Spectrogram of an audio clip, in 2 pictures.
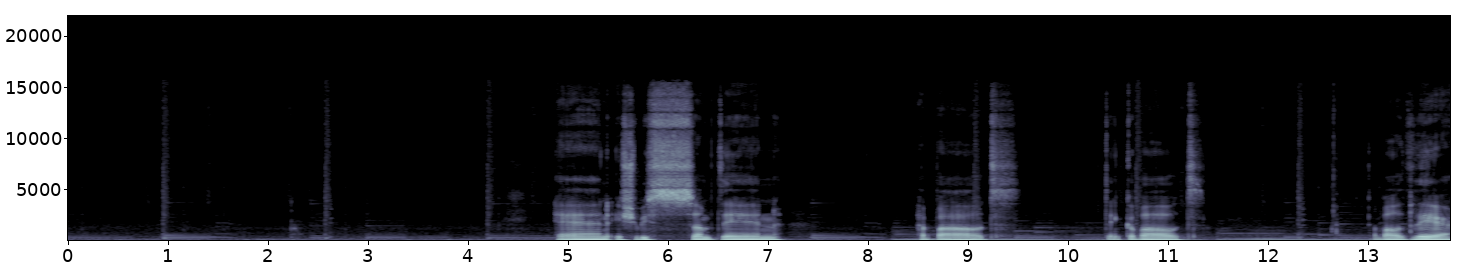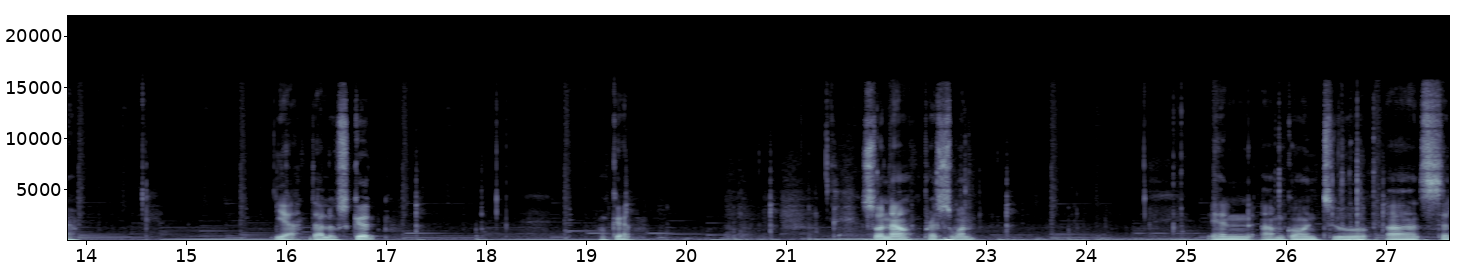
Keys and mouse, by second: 13.4-16.3 middle drag, 17.3 middle click, 19.5-20.5 middle drag, 21.0 middle click, 22.6 1, 23.2 click, 23.7 click, 26.6 w, 27.1 middle click.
